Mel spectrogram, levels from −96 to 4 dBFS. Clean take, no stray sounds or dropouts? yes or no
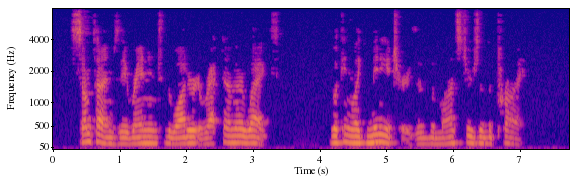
yes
